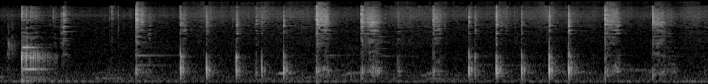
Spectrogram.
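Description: Grated coconut is stirred and fried in a hot wok, a steady series of sharp scraping strokes of the spatula against the metal, close and regular, with a faint sizzle underneath.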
